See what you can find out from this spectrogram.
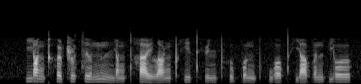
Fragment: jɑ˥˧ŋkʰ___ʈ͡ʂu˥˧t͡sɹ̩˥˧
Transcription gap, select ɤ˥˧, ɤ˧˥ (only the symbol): ɤ˥˧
